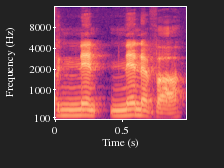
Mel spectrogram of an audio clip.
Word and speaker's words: Nineveh: Head of the Zarith family and ruler of Nineveh. Oh, it's Nineveh. It's not Na.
